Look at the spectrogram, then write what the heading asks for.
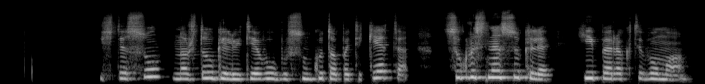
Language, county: Lithuanian, Vilnius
